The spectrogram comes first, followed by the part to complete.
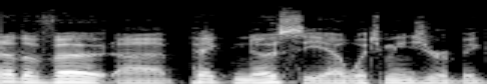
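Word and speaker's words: gnosia: Yeah, I don't think you say the G in that word. So 14% of the vote uh picked Nosia, which means you're a big fat loser.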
